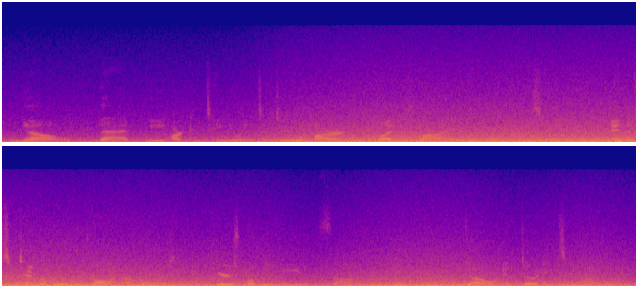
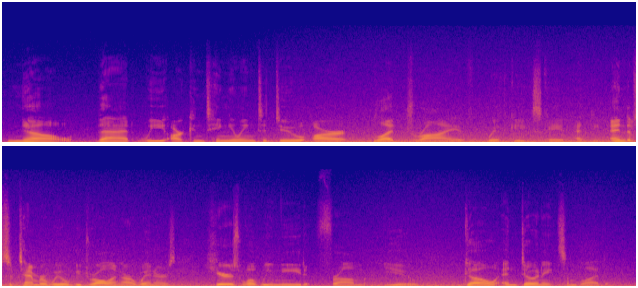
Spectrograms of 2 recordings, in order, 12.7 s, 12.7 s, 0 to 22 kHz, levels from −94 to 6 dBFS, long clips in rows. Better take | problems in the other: second | wind noise on the microphone; heavy; 3 dB above the speech; occasional gusts in the second

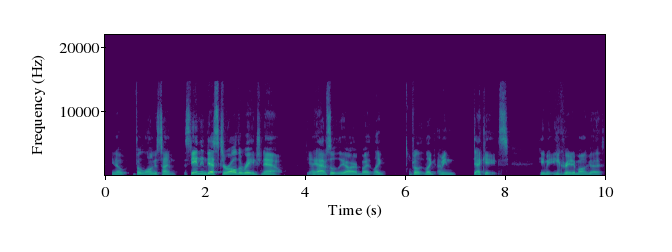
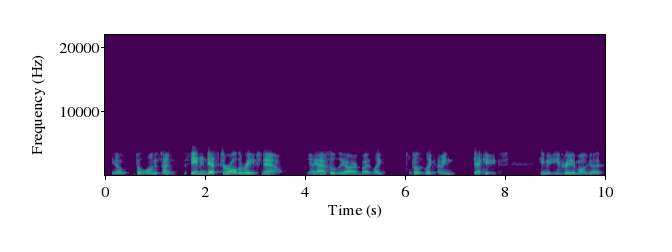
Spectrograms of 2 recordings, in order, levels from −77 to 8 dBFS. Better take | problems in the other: first | phone-call audio; nothing above 3.5 kHz

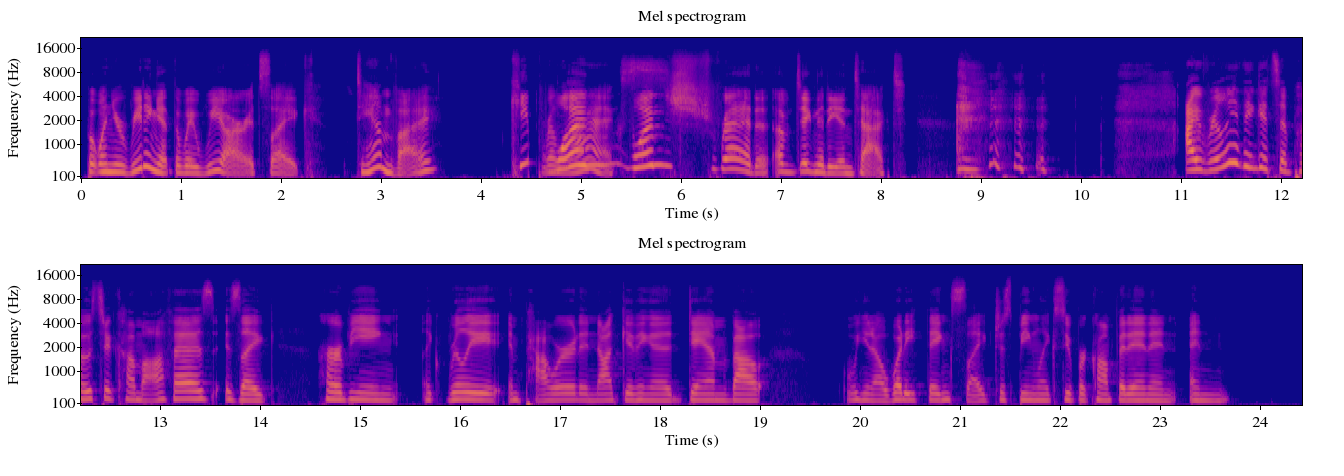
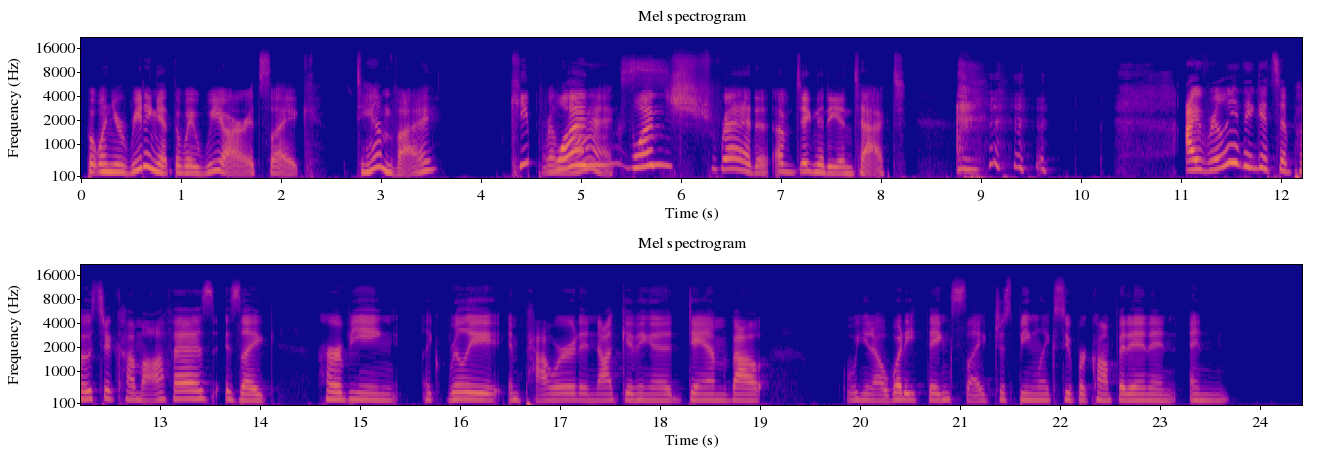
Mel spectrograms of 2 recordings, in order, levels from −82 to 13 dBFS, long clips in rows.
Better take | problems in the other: neither | none

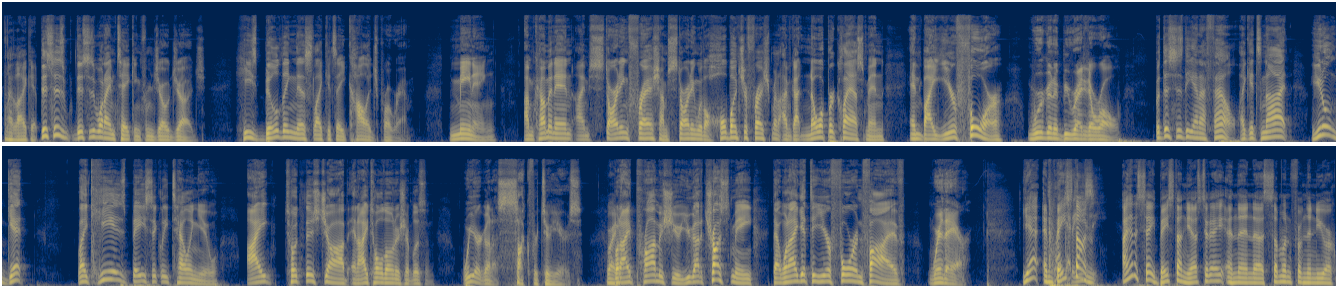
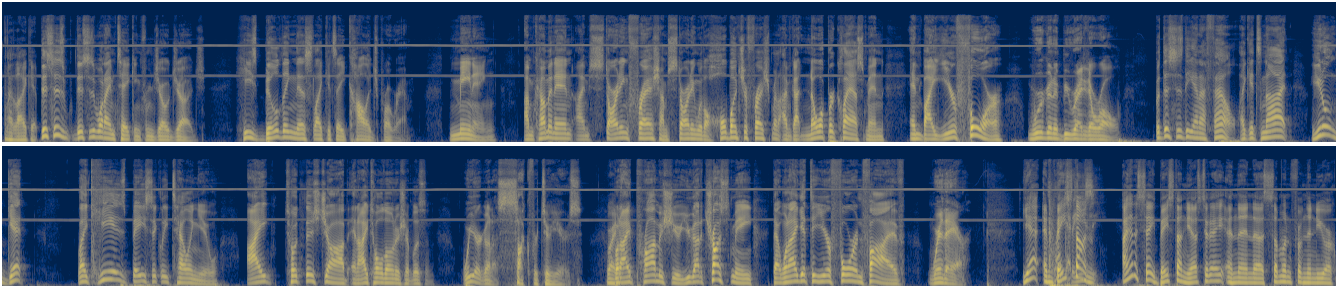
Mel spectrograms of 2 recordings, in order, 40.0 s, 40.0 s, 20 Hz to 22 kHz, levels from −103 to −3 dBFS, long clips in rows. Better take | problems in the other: first | high-pitched whine; faint; until 17 s and from 20 s on; 6 kHz, 20 dB below the speech

